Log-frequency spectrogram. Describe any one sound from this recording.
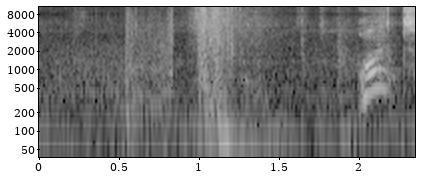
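A gunshot cracks loudly.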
